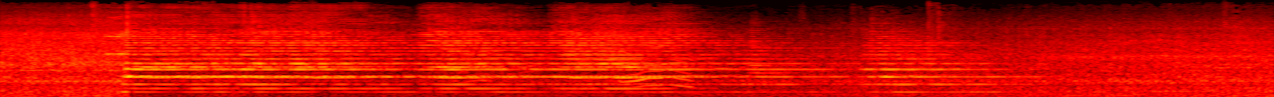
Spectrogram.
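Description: Train horn sounding one long, steady blast at a single pitch, starting about a second in and lasting about six and a half seconds.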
